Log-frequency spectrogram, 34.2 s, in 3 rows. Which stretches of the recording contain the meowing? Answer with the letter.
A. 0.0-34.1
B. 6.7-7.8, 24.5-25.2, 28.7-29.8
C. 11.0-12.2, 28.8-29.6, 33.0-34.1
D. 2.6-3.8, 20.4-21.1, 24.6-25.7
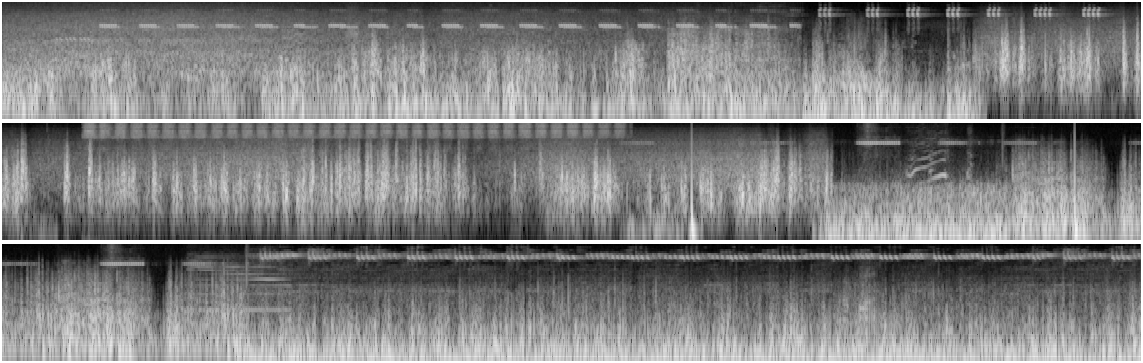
D.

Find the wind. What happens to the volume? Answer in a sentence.
The loudness of the wind goes down.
